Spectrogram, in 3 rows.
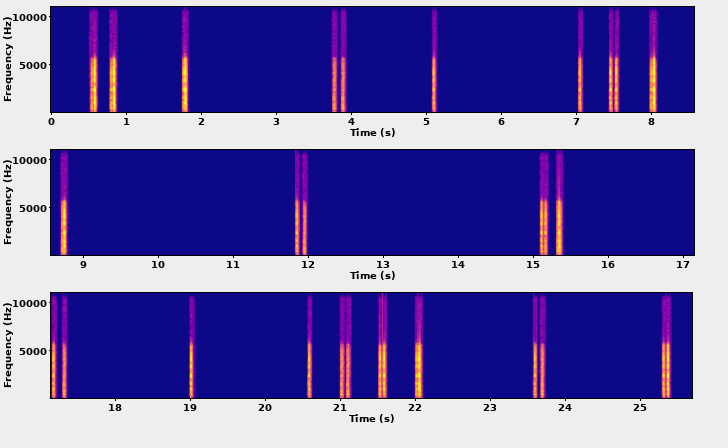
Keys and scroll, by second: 12.5 ⟲, 14.0 super+z, 25.0 super+z.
